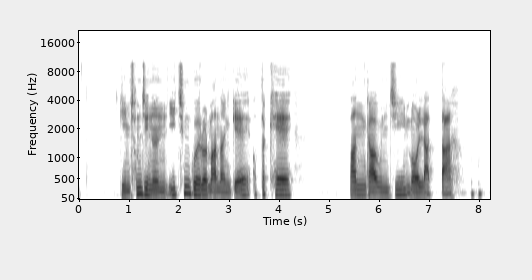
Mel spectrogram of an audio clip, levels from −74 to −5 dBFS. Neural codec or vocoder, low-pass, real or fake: none; 9.9 kHz; real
